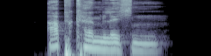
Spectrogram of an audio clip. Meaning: inflection of abkömmlich: 1. strong genitive masculine/neuter singular 2. weak/mixed genitive/dative all-gender singular 3. strong/weak/mixed accusative masculine singular 4. strong dative plural
- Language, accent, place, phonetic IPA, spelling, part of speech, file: German, Germany, Berlin, [ˈapˌkœmlɪçn̩], abkömmlichen, adjective, De-abkömmlichen.ogg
